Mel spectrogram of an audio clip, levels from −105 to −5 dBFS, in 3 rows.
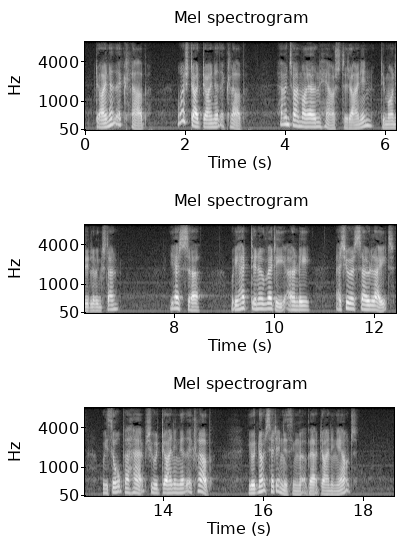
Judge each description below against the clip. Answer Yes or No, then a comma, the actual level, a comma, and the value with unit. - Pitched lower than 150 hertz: Yes, medium, 140 Hz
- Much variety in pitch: Yes, wide, 7.2 semitones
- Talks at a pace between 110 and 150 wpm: No, average, 160 wpm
